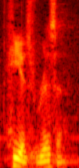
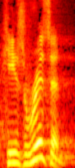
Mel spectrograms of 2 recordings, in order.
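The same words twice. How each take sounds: First: It is said at a normal speaking volume. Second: It is shouted loudly with high energy. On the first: "Did he say" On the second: "Did he shout it?"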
